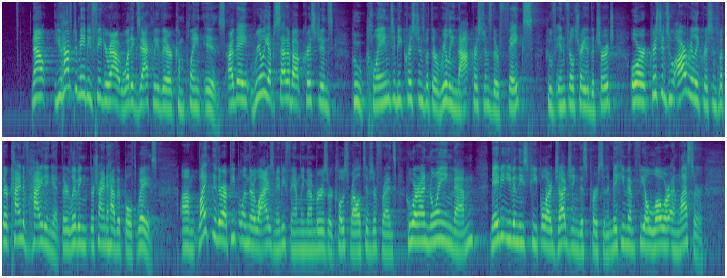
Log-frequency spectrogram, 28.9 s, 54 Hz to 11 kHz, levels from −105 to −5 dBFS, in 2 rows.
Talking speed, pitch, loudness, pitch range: 185 wpm, 190 Hz, -30 LUFS, 170-215 Hz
